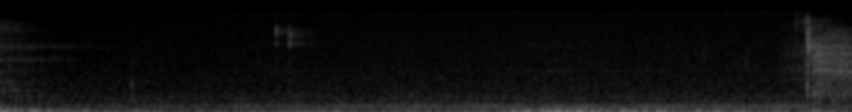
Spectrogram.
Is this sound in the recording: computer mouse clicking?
yes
